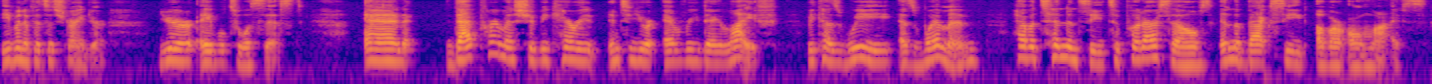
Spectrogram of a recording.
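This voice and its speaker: A woman's voice: low voice, fairly bright tone. A woman in her late fifties hosting a candid talk series, speaking earnestly and conversationally to the camera, with rhetorical questions and emphasis. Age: 50s. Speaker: host.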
